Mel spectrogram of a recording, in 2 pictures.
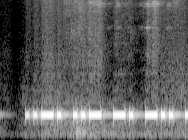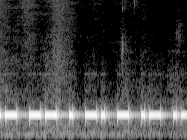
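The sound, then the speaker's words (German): A steady, loud Morse code tone keys on and off in rapid dots and dashes, a single high beep repeating in rhythmic bursts over faint radio static, with no voices; a radio signal sent by Norwegians from their ship toward Bergen. “Das waren wie gesagt Morsezeichen, denn damals konnte man das auch noch nicht anders.”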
